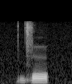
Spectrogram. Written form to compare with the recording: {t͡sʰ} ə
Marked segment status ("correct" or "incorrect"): incorrect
